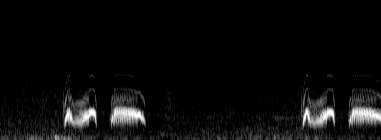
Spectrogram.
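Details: Spotted dove, known as cu gáy, giving the one-ending decoy coo to rouse newly caught caged males: two matching pairs of mellow coos separated by a short, nearly silent pause.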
